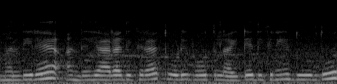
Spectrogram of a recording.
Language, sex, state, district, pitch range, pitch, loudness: Hindi, female, Bihar, Gopalganj, 215-225 Hz, 220 Hz, -33 LUFS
